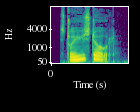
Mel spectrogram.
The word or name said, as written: strygestål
